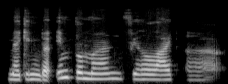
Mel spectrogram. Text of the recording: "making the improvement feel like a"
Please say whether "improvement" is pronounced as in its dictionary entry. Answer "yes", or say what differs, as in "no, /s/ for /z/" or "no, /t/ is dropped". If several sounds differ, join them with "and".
no, /l/ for /ɹ/ and /v/ is dropped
